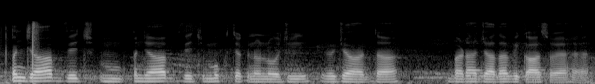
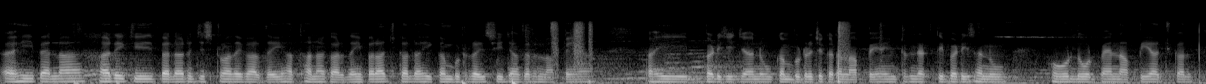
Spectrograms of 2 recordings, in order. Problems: none marked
